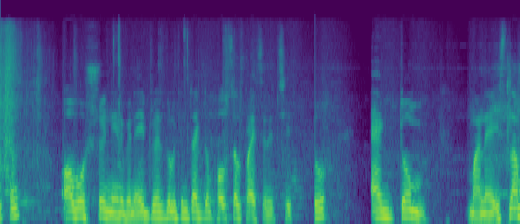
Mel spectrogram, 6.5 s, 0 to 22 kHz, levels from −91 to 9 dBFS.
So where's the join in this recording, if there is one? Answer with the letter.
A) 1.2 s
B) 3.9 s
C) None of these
B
